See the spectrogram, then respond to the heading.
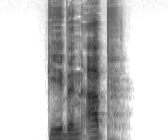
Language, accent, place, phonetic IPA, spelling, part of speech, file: German, Germany, Berlin, [ˌɡɛːbn̩ ˈap], gäben ab, verb, De-gäben ab.ogg
- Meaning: first/third-person plural subjunctive II of abgeben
